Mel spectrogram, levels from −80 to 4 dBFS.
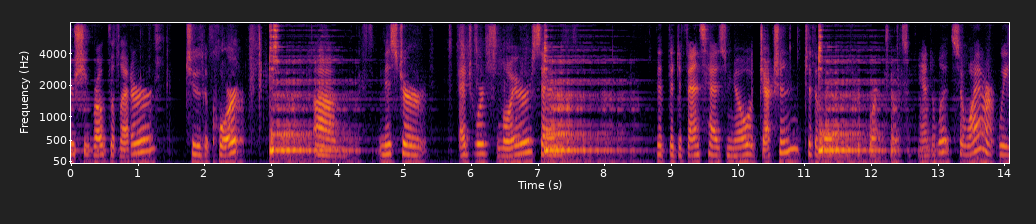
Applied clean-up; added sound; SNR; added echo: neural mask model RNNoise.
